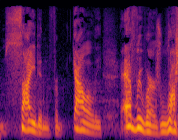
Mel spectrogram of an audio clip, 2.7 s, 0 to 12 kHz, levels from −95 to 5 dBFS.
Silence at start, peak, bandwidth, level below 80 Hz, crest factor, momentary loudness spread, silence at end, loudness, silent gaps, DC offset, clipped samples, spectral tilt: 0 s; -6 dBFS; 11 kHz; -72 dBFS; 16 dB; 16 LU; 0 s; -21 LUFS; none; under 0.1%; under 0.1%; -5.5 dB/octave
